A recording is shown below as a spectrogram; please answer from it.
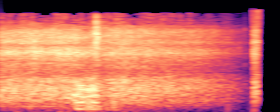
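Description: Rushing whitewater of river rapids around a raft, with wind on the microphone. The sound fades near the end and stops with a click.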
